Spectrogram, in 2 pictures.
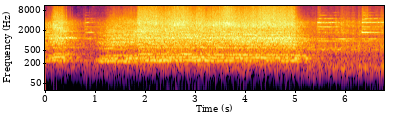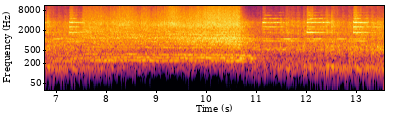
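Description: A Märklin model Berkshire steam locomotive rumbles past with steady mechanical noise, sharp high squeals and tonal whines recurring, the loud roar holding throughout.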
